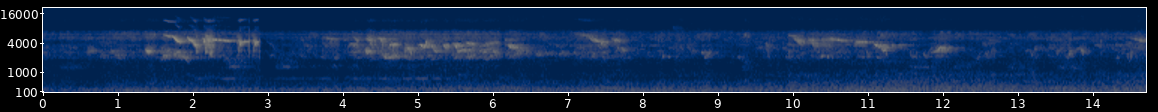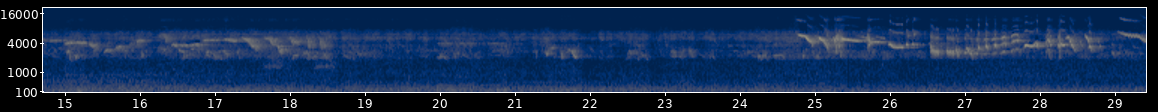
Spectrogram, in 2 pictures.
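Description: Small songbirds chirping and singing in overlapping bursts of quick, high notes, busiest at the start and again near the end.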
